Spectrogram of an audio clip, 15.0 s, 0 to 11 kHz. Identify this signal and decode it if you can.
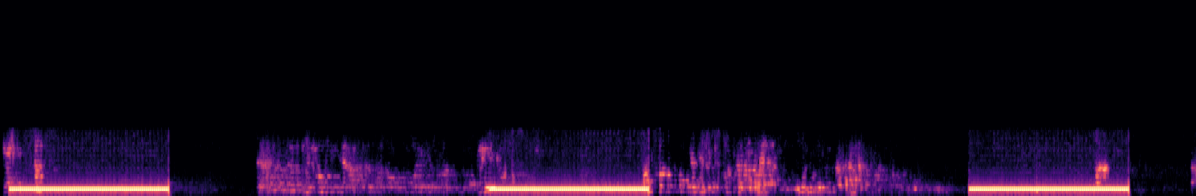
Ringback tone (North America), 440 + 480 Hz, with speech.
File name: out- - - - - .14680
